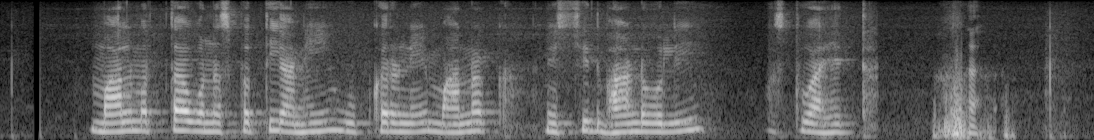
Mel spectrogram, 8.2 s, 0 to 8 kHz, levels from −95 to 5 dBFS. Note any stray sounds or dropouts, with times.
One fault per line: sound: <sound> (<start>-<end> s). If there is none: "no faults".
sound: laugh (7.0-7.6 s)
